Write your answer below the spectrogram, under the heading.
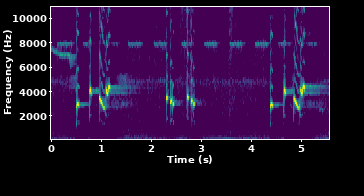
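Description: A black-crested bulbul gives clear, bubbly whistled phrases of three to five quick notes, repeated every two seconds or so over a quiet low forest hum.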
